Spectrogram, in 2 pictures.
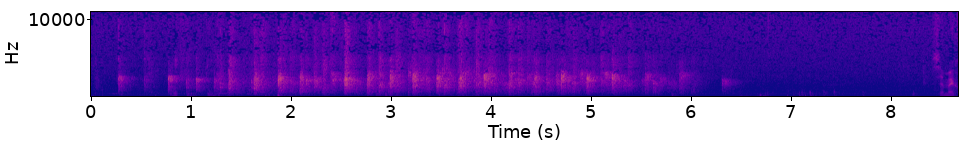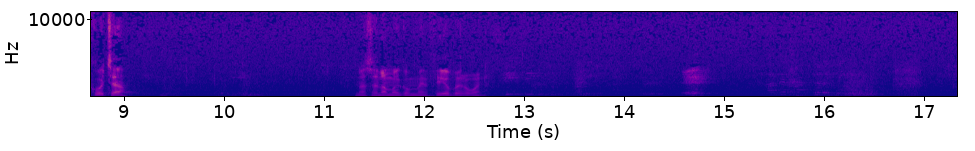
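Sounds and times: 
audience applause: 0.0s - 6.5s
speech: 8.5s - 9.2s, 11.3s - 12.7s.

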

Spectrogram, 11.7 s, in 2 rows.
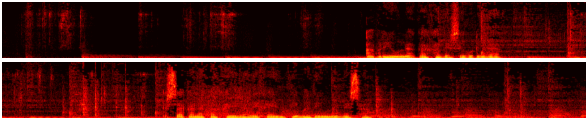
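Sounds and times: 
keys taken out of a pocket: 0.0s - 3.3s, 5.2s - 7.6s
speech: 3.7s - 5.3s, 7.5s - 9.8s.

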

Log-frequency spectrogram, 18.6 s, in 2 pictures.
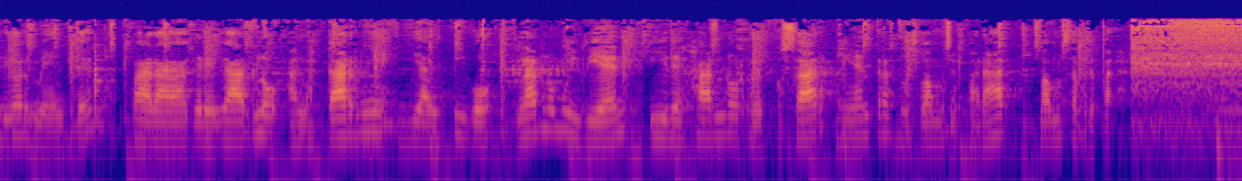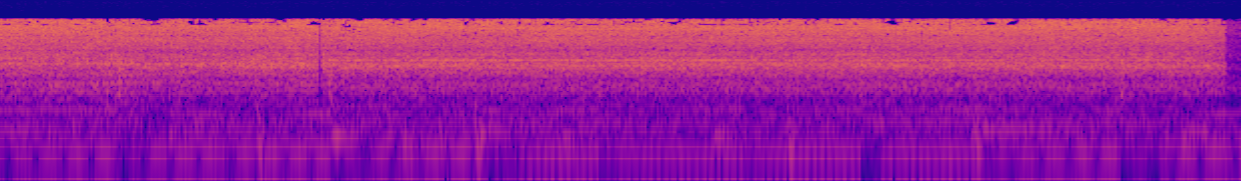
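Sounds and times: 
speech: 0.0s - 9.2s
blender pureeing onion and spices into a paste: 8.5s - 18.6s.

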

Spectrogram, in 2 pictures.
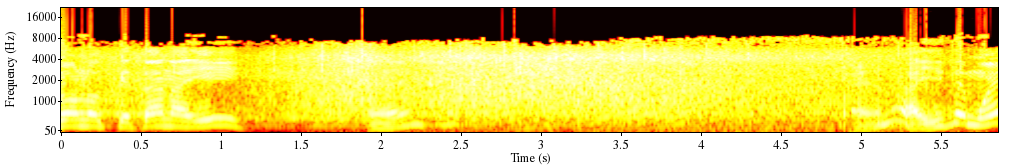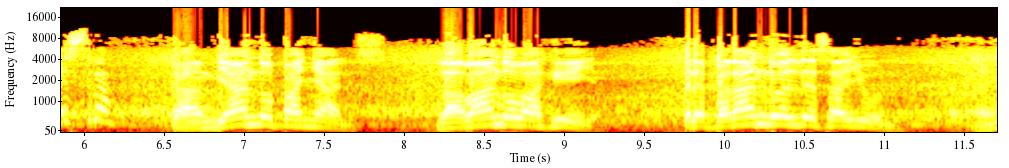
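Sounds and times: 
speech: 0.0s - 1.2s, 1.9s - 2.6s, 5.0s - 11.7s
audience applauding loudly: 0.0s - 4.5s.

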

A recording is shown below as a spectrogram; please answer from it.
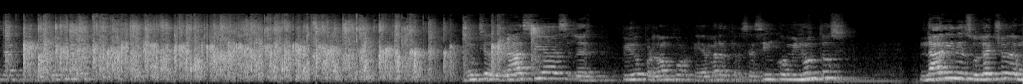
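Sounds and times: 
audience applause: 0.0s - 5.1s
speech: 4.7s - 8.6s, 9.2s - 10.2s.

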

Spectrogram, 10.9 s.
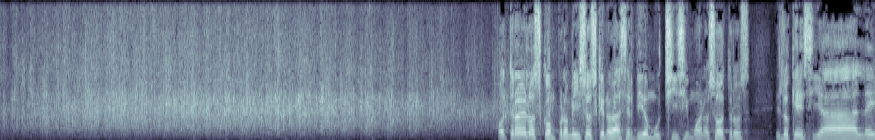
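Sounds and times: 
audience applause: 0.0s - 7.0s
speech: 6.2s - 10.9s.

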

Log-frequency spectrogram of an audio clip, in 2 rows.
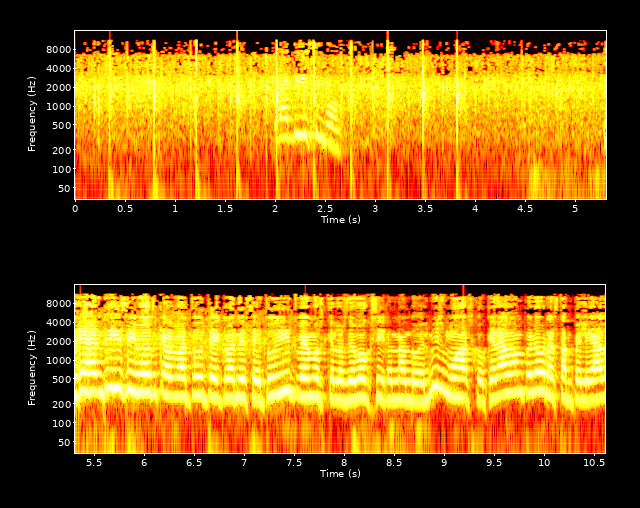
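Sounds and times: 
audience applause: 0.0s - 8.0s
speech: 2.0s - 2.8s, 5.3s - 10.6s.

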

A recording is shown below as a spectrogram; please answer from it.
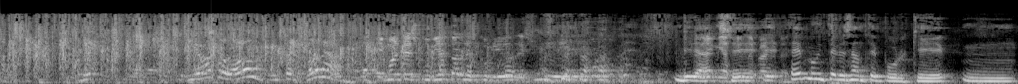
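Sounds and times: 
crowd clapping: 0.0s - 5.9s
speech: 2.7s - 10.1s
laughter: 3.6s - 8.1s.

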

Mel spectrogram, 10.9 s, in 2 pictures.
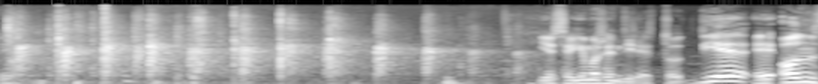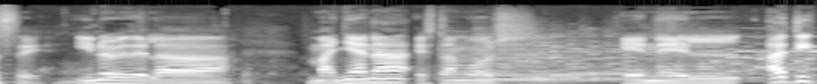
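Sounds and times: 
audience applause: 0.0s - 3.6s
speech: 3.6s - 9.0s, 9.6s - 10.8s.

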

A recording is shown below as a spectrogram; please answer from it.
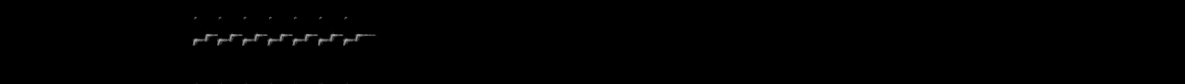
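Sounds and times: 
European goldfinch song: 1.9s - 3.8s.

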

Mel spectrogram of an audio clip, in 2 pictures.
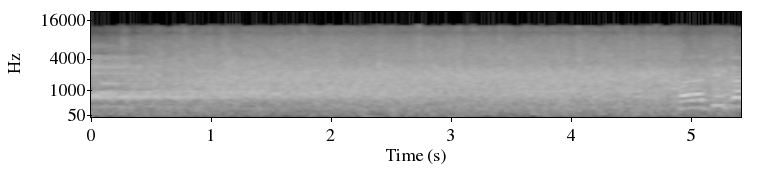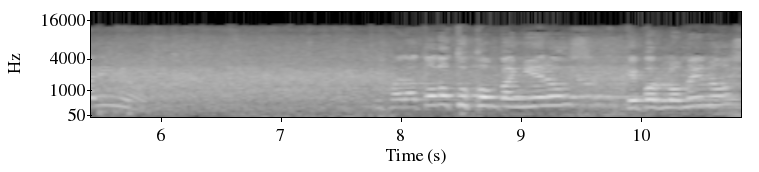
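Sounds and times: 
crowd applause: 0.0s - 8.0s
speech: 4.9s - 6.1s, 7.8s - 10.8s.

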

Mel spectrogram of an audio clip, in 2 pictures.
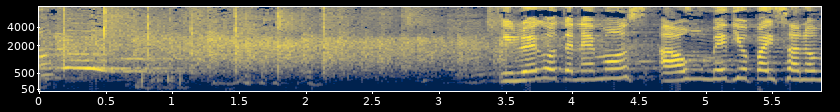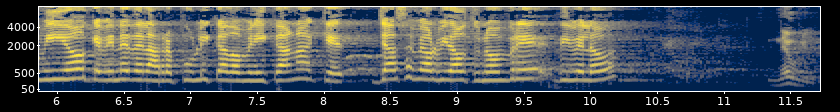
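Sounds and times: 
group of people applauding: 0.0s - 4.4s
speech: 3.4s - 10.3s, 11.3s - 11.7s.

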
